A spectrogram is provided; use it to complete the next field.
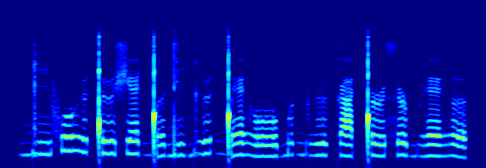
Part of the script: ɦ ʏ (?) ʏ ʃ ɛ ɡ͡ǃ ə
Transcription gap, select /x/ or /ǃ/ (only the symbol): ǃ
